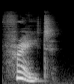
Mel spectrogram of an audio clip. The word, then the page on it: freight: British English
